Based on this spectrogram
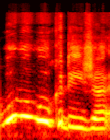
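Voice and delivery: very high, loud sitcom whoop; catchphrase holler. Retold or imitated. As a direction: belt out the catchphrase like an ad-lib on set. Re-enacts her sitcom catchphrase ad-lib.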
